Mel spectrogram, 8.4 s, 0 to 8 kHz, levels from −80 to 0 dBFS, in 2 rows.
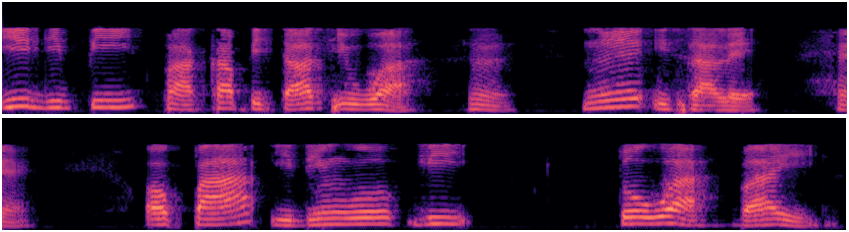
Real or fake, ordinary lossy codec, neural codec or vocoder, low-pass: fake; AAC, 16 kbps; codec, 16 kHz, 4.8 kbps, FACodec; 7.2 kHz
